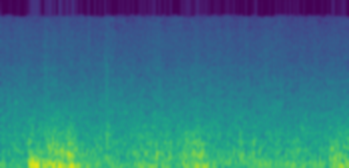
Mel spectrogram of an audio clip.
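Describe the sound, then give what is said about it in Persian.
Heavy rain pours down in a dense, steady hiss while deep thunder rumbles beneath it. No voices are heard. “بارون هنوز شدیده.”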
